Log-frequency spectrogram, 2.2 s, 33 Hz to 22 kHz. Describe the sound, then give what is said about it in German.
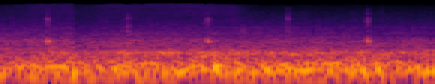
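A car driving along a road, a steady low engine and road rumble that never lets up, with faint regular ticks sounding at even intervals over the drone. “Mit dem Auto geht es raus aus Malaga, 2 Stunden Richtung Osten in die Provinz Almería.”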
